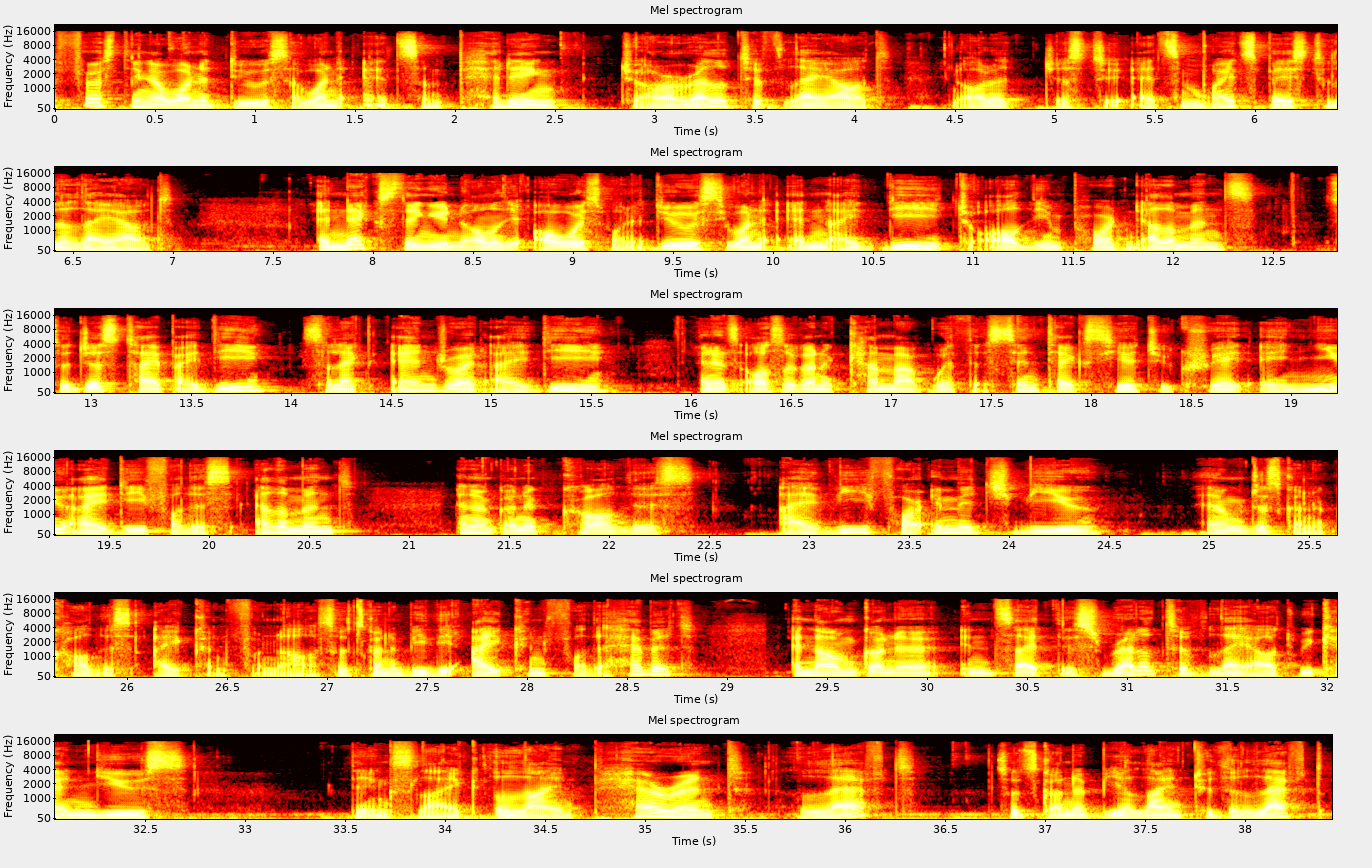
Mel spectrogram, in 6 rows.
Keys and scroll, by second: 2.7 Return, 14.2 Return, 31.6 ctrl+w, 35.8 ctrl+w, 36.3 Return.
